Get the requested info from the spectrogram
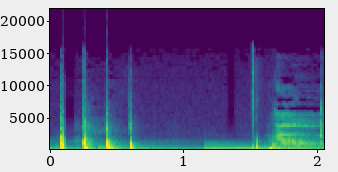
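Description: Light knocks of a plastic toy figure being hopped along a desk, a quick run of them in the first half second and one more about a second later, over soft instrumental background music with held notes.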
